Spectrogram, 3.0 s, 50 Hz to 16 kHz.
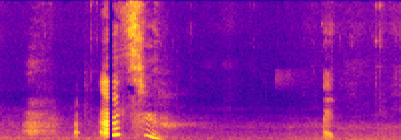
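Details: A 15-month-old toddler girl on a porch swing playing a sneeze game, real or pretend is uncertain: quick gasping intake, sharp sneeze burst, small trailing sound; sneezing.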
